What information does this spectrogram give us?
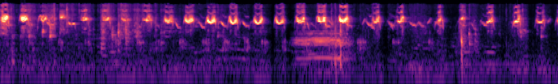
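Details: Rapid, rhythmic high peeps from ducklings run throughout, broken midway by a lower, buzzy harmonic tone and a sharp click.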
